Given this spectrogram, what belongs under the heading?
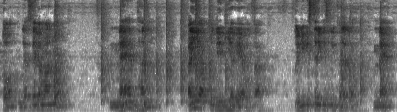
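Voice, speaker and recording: A man with a low voice teaches a lesson on writing letters and vowel signs, moving patiently from one step to the next. He often asks a question and answers it himself. The sound is very echoey, with the mic some distance away and faint noise behind him. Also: animated, slow pace, long pauses. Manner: patient explaining, poses and answers his own questions.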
